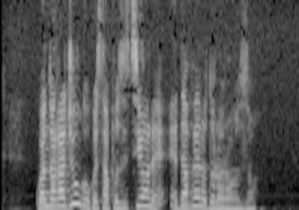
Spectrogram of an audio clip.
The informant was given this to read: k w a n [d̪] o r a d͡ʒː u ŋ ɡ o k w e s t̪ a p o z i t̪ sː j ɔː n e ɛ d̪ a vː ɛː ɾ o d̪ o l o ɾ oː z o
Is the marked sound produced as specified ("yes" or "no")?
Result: yes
